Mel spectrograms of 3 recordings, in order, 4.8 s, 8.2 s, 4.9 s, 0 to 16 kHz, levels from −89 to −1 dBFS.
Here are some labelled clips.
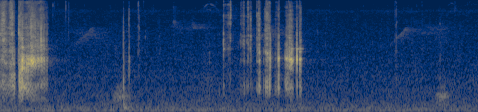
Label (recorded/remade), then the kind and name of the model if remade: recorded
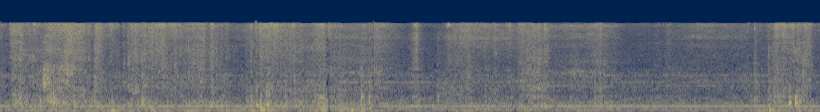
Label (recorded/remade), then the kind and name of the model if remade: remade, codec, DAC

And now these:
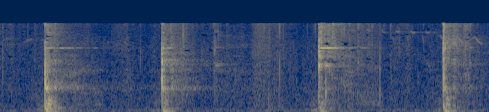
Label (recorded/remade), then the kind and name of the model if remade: recorded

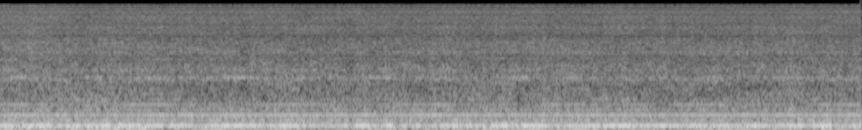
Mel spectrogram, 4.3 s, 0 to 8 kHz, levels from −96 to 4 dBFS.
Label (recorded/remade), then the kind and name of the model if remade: remade, codec, DAC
